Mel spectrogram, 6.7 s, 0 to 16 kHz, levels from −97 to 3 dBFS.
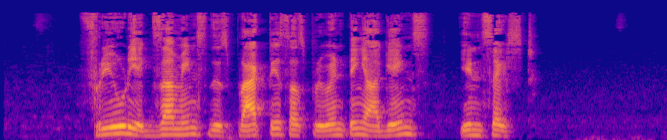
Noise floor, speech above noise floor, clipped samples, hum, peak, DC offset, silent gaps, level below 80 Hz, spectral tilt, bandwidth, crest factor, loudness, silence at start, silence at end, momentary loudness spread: -68 dBFS; 45 dB; under 0.1%; none; -2 dBFS; under 0.1%; none; -66 dBFS; -4 dB/octave; 11.5 kHz; 22 dB; -23 LUFS; 0.85 s; 1.35 s; 15 LU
